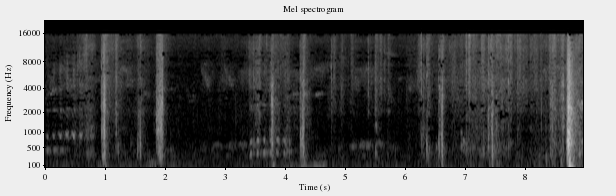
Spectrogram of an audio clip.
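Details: Kalahari Red goats, a South African breed, give short harmonic bleats near the start and again around four seconds, among frequent clicks, knocks and handling noises.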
